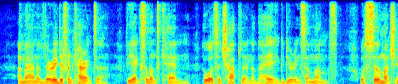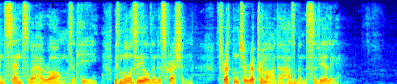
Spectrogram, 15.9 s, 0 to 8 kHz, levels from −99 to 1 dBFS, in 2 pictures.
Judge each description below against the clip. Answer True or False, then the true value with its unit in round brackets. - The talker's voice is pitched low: True (125 Hz)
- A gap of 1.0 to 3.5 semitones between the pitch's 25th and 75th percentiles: False (4.9 semitones)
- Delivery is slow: False (150 wpm)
